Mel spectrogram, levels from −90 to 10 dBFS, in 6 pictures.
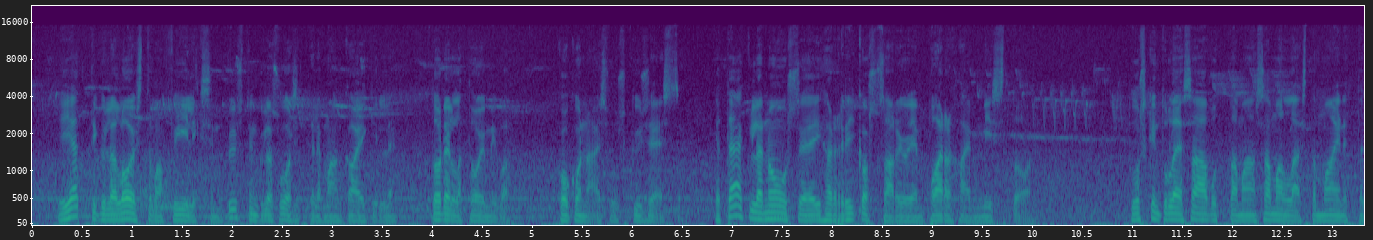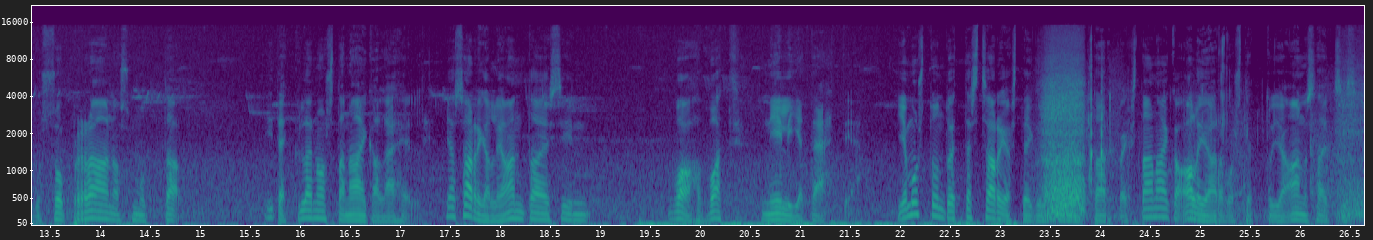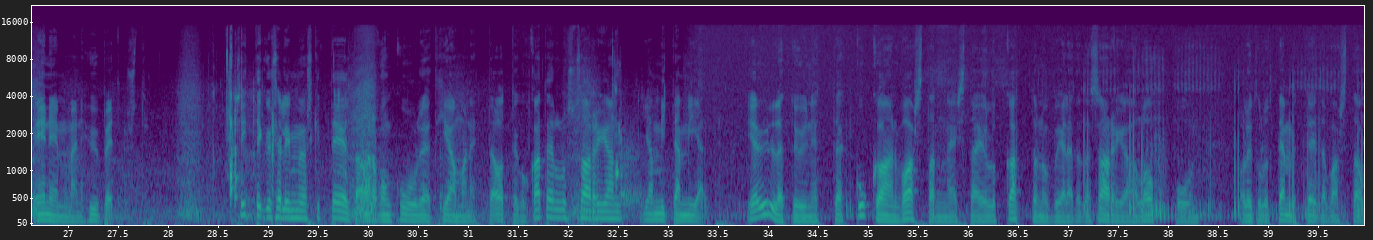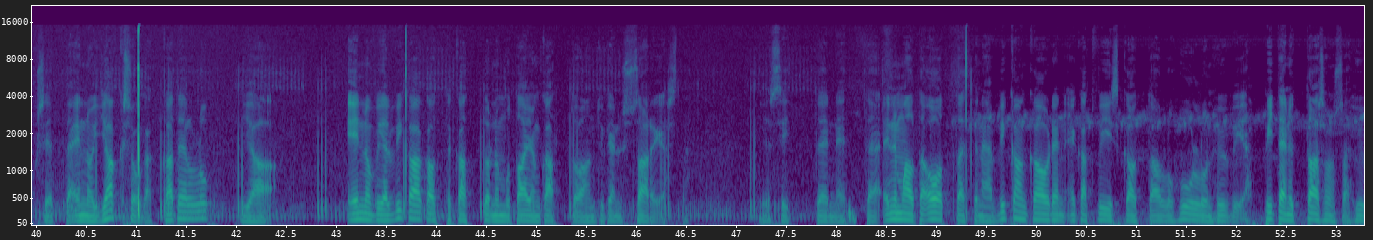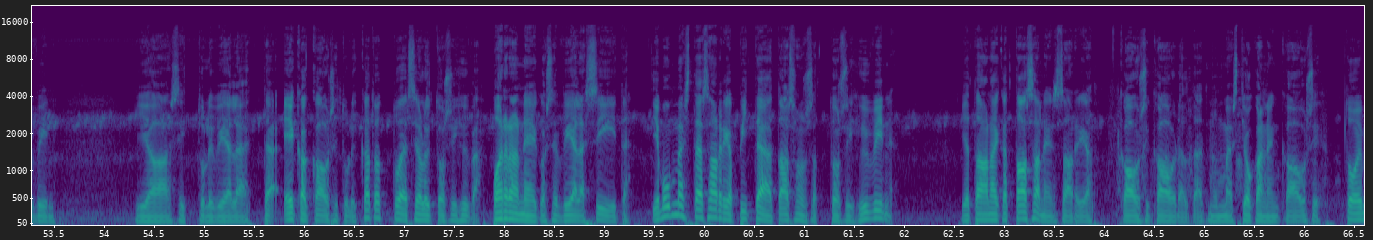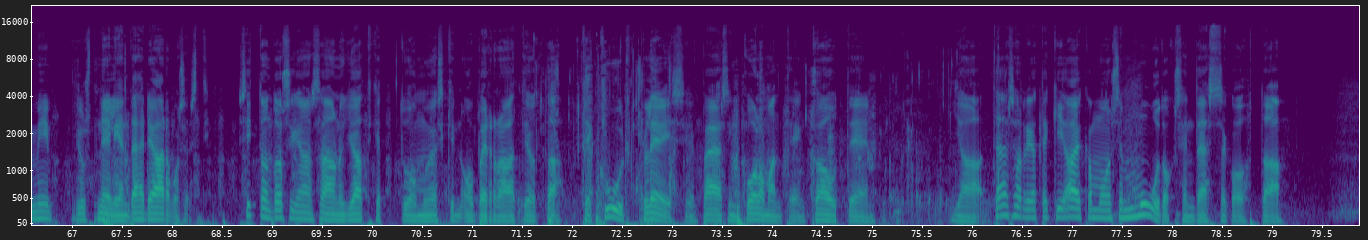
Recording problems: animal sounds; loud; throughout; 7 dB below the speech

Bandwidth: 15 kHz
